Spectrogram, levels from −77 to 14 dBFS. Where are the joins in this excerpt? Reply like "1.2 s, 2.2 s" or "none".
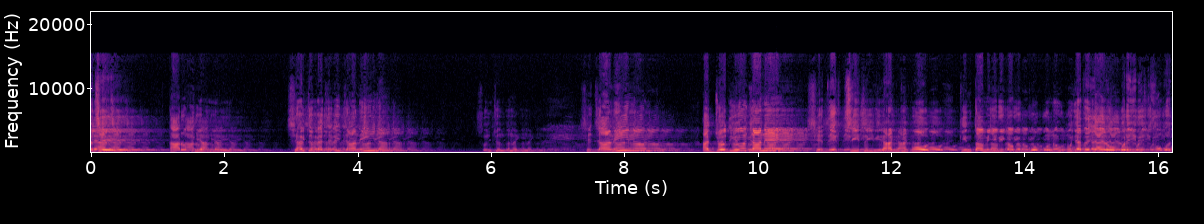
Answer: none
